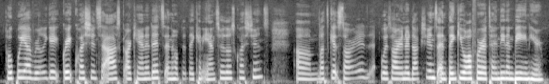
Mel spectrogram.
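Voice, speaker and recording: High, even-toned teenage young woman. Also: moderate pace, no room sound. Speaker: student moderator, youth council president. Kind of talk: formal welcome and introduction. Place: live candidate forum before an audience.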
